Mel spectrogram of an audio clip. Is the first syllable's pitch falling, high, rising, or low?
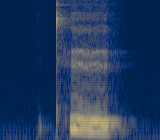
falling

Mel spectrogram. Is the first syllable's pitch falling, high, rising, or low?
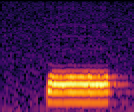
high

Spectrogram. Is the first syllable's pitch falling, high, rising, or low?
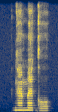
high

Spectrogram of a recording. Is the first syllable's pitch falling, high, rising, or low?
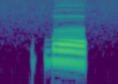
low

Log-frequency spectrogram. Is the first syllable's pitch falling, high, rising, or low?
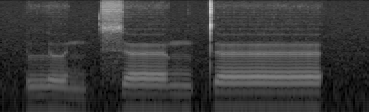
low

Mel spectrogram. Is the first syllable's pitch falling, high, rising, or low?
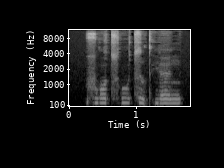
high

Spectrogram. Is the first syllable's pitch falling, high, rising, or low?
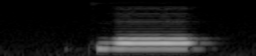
high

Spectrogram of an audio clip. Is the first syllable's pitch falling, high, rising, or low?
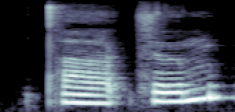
low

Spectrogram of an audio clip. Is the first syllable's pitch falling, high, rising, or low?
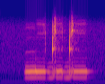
low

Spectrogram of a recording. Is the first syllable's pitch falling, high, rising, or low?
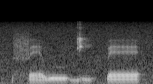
low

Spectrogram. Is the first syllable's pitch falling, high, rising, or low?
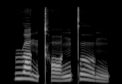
falling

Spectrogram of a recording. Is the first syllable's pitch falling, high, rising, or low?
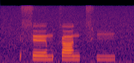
high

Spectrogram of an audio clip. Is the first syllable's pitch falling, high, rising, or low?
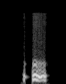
falling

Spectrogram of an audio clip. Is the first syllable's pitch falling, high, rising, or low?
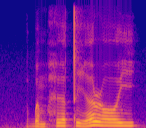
low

